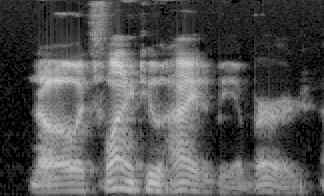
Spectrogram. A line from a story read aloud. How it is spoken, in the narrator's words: Alexis said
